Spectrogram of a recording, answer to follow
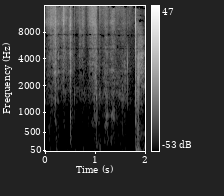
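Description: Faint rustling and crackling of a folded paper pamphlet being handled and opened, in short irregular bursts.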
